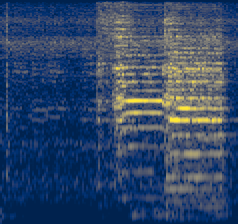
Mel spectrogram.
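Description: Music comes in about a second in after a brief quiet gap: plucked guitar chords, one held chord moving to another.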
